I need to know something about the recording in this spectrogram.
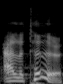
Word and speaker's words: Allatour: and I was like, oh, Allatour, because it had a silent R at the end, and I was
